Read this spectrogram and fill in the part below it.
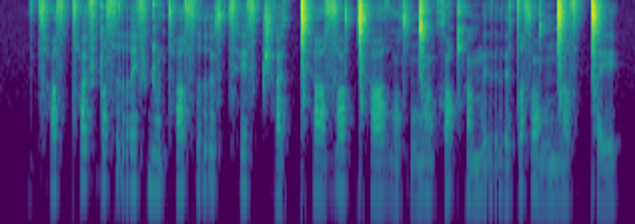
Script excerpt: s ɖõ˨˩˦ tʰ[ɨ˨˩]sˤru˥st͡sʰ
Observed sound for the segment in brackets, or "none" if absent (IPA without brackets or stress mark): e˨˩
